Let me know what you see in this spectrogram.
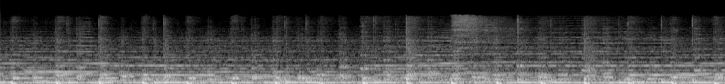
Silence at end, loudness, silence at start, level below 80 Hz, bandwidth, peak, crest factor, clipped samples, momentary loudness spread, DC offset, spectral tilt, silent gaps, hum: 0 s; -18 LUFS; 0 s; -20 dBFS; 11 kHz; 0 dBFS; 14 dB; under 0.1%; 2 LU; under 0.1%; -7 dB/octave; none; none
